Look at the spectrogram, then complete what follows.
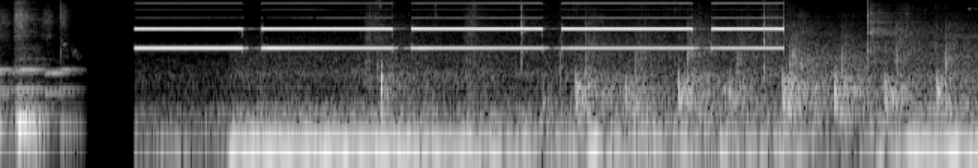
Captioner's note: pager beeping; footsteps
